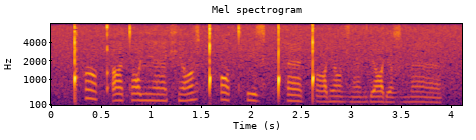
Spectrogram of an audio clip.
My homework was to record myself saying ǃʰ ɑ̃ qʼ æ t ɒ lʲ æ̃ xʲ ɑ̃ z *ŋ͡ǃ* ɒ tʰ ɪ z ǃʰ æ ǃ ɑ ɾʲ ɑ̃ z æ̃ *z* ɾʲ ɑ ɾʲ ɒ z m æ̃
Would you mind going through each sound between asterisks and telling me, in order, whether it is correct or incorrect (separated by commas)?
incorrect, correct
